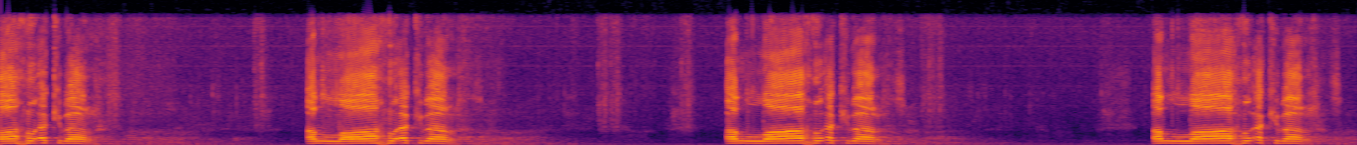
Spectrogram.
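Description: An elderly man chants a prayer aloud in long phrases in a large echoing hall.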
